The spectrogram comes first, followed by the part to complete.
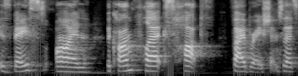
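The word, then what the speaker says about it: Hopf: So I'm working in a theory that is based on the complex hop vibration. So that's spelled H O PF and that is a mathematical object that represents how higher dimensions project to lower dimensions.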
